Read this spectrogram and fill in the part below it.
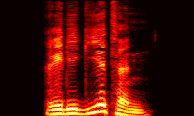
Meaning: inflection of redigieren: 1. first/third-person plural preterite 2. first/third-person plural subjunctive II
- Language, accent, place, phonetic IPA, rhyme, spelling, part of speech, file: German, Germany, Berlin, [ʁediˈɡiːɐ̯tn̩], -iːɐ̯tn̩, redigierten, adjective / verb, De-redigierten.ogg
